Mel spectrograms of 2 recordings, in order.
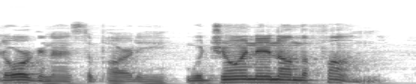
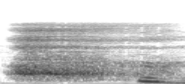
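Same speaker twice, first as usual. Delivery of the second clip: yawning sigh; 5 semitones higher than usual. A narrator's reading.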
